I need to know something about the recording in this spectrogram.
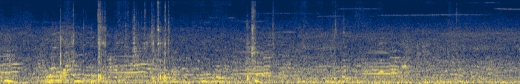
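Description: Indistinct background voices with some music, and a few sharp clicks of diecast toy cars and plastic compartment boxes being handled.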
